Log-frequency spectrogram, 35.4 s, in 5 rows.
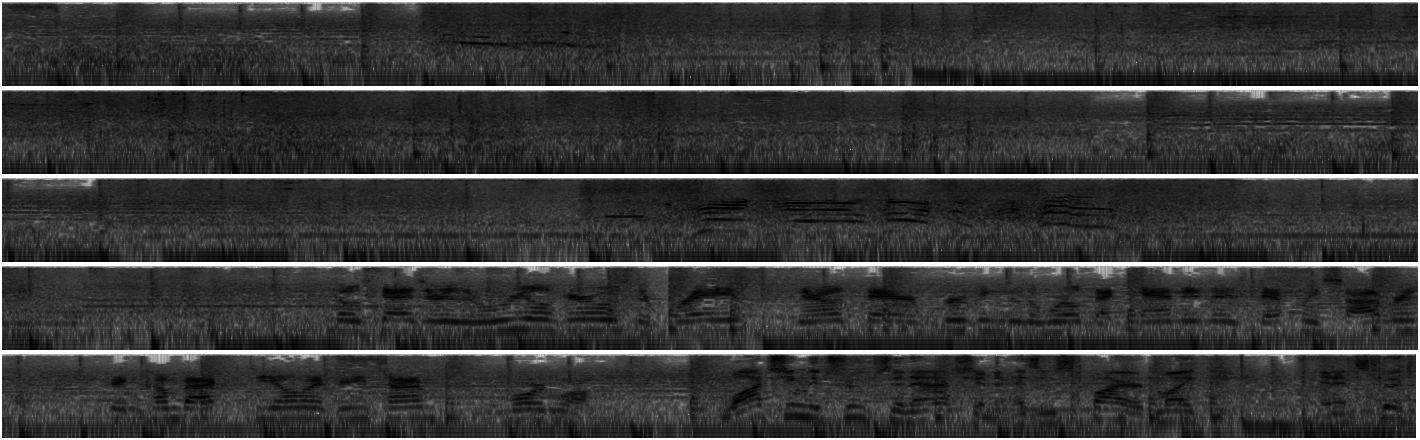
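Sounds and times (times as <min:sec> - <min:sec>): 
high tonal whines: 0:00.0 - 0:25.9
deep droning aircraft engine rumble: 0:00.0 - 0:26.4
wind rushing through open aircraft doors: 0:00.0 - 0:26.6
speech: 0:23.1 - 0:35.3.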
